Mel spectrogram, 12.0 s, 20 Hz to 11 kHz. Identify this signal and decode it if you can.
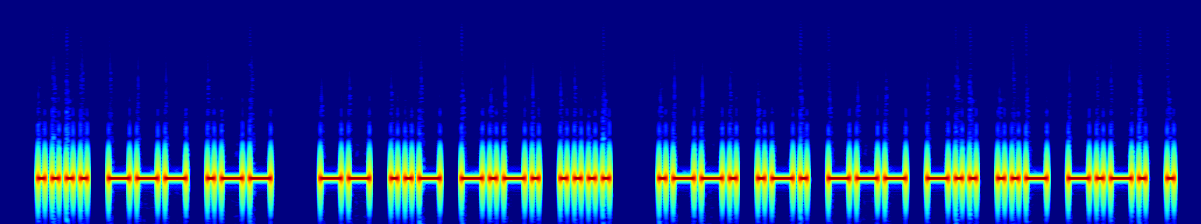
Morse code, heard as a keyed tone, about 17 wpm, 700 Hz. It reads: HOW MUCH PRODUCE
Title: Sentences from Top 1000 Words - Review Part 3 - 17wpm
